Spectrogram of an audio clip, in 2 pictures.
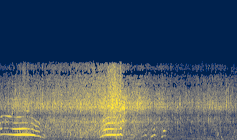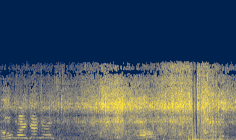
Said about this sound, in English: It takes me over a minute to splash into the pool of icy cold water at the end.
